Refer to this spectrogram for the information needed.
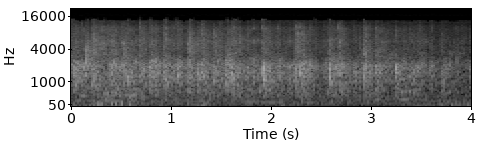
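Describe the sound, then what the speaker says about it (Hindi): A church congregation gives steady applause for a sister during a New Year service, a dense patter of many hands clapping at moderate volume, continuing evenly throughout. "ताली बजाएंगे बहन के लिए।"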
